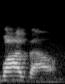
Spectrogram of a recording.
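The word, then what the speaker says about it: Oiselle: that's okay I I never knew how to pronounce it either but it's wazzle okay I'm like obsessed with the clothing that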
